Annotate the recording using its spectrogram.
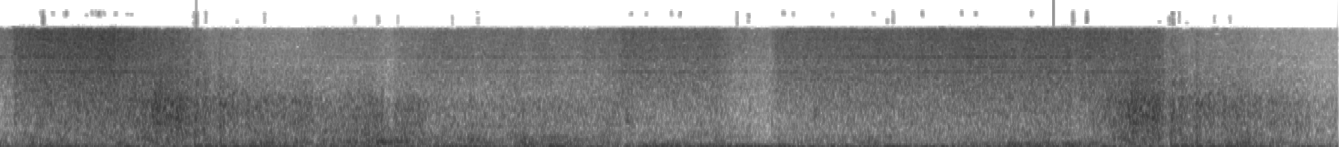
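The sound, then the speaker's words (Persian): Thunder rolls and rumbles loudly and continuously through a storm, with deep low booms swelling in waves over a steady hiss of rain and wind. No one speaks. “تا امروز هم بشر در مورد رد و برق پندارهای خاص دارد.”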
